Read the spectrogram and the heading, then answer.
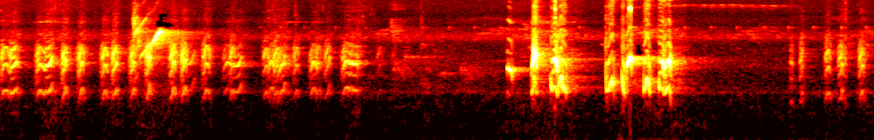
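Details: Southern dok taeng bulbul, a wild bird with a big voice countersinging to a caged lure bird it will not approach; quick ticking note trains, then a pause and loud rich warbled phrases in a clear, quiet setting.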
